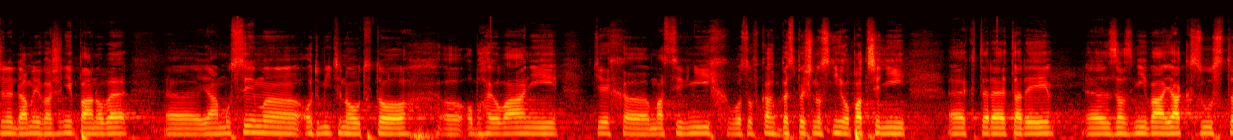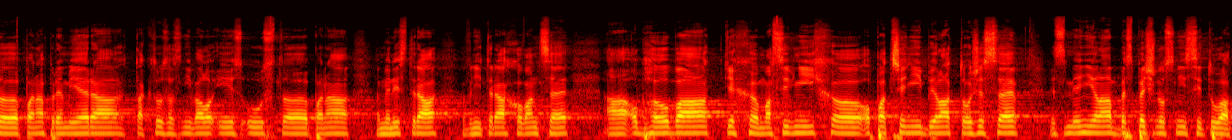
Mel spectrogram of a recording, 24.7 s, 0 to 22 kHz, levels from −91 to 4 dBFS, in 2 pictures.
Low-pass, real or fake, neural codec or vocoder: 14.4 kHz; real; none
